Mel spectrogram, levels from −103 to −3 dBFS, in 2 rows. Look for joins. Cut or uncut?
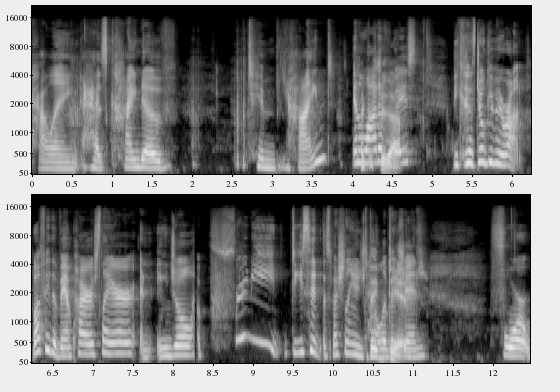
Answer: cut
